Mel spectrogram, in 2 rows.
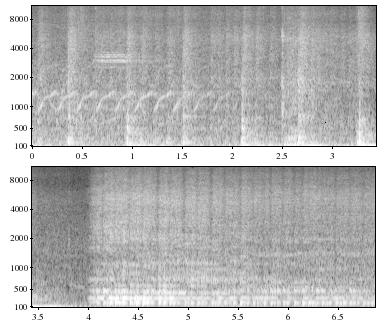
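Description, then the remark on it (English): A car alarm blares, cycling through rapid warbling chirps and then shifting to a steady repeating tone, loud and continuous with no one talking. “The bass drum or the band is loud enough, and the vibrations frequently will set off 3 or 4 car alarms in a parade.”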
